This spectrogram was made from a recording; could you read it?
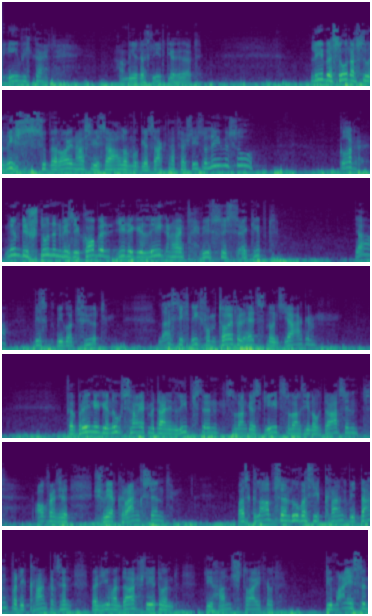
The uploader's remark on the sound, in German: im Gemeinde-Zentrum in Berlin aufgenommen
